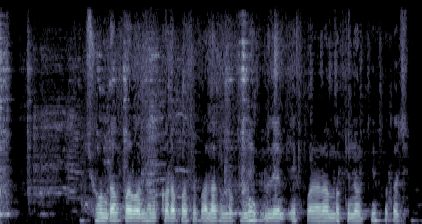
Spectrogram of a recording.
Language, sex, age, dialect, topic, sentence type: Maithili, male, 18-24, Southern/Standard, agriculture, statement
